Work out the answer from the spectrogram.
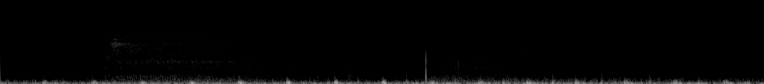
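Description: Strong, fast low heart thumps at about 125 a minute with a couple of breaths. A normal quickened heartbeat after exercise.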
